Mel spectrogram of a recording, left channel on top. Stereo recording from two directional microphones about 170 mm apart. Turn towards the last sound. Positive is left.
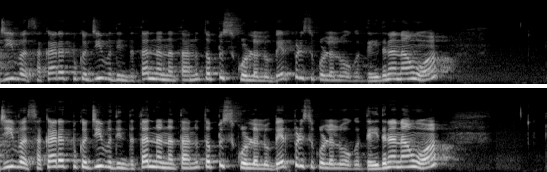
turn(degrees=-25)  # may be behind; listen again after turning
